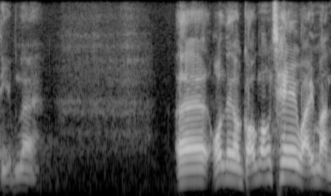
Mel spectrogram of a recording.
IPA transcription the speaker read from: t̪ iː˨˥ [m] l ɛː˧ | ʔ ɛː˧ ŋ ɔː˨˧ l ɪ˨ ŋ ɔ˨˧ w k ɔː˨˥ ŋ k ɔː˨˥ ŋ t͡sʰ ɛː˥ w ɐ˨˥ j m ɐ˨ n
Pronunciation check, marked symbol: correct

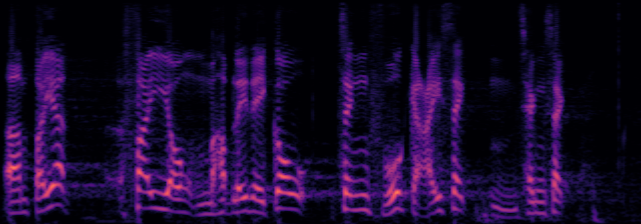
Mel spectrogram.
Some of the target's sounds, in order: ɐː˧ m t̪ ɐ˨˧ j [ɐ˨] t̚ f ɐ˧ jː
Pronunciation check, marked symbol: incorrect: ɐ˥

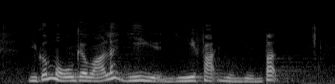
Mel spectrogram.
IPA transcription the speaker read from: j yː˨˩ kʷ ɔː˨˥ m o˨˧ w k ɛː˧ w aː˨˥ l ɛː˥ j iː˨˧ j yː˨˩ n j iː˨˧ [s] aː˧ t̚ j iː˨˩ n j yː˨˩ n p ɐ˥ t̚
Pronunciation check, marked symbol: incorrect: f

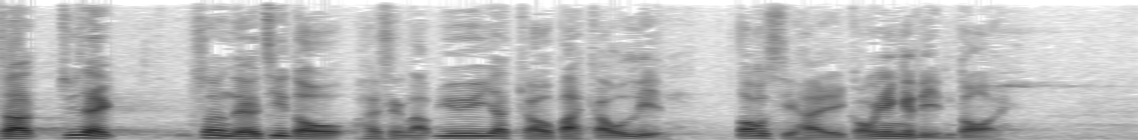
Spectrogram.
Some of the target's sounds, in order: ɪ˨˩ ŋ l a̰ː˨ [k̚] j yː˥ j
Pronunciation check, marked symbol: incorrect: p̚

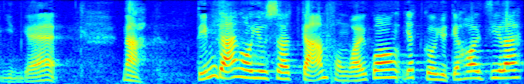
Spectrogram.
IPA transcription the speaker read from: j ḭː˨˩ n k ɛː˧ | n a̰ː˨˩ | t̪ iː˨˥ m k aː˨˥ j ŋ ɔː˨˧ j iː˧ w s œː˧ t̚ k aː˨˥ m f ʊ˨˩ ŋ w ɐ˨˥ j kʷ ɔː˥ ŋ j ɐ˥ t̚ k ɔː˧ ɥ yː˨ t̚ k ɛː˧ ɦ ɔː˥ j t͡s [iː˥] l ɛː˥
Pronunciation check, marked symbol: correct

